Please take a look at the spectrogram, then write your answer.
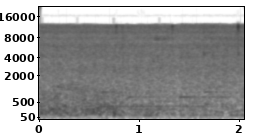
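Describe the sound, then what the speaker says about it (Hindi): Low, steady thunder rumble mixed with rain, fairly quiet and even, with no distinct crack, carrying on without voices. "कड़कड़ाती बिजली की तेज शेर जैसी दहाड़ की आवाज मुझे सहमा रही थी।"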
